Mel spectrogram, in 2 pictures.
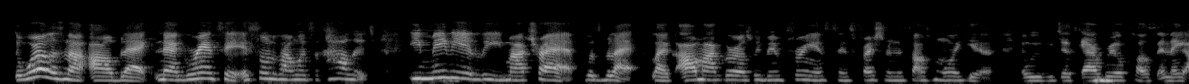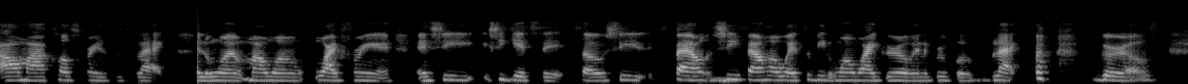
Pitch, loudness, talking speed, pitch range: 195 Hz, -28 LUFS, 195 wpm, 180-220 Hz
